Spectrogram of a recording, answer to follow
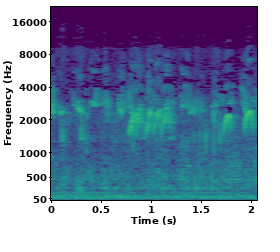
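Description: Goslings and young chicks peeping: short, high peeps, with a quick run of them about a second in and a few more near the end.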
